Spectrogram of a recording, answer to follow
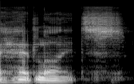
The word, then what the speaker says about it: headlights: Glow of the headlights. Glow of the headlights. Headlights. We in the word headlights we accent the first um syllable head.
